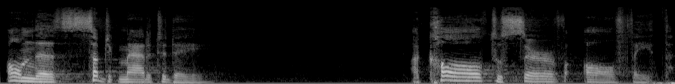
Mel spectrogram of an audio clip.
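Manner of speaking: slow, deliberate pulpit delivery; measured preacher's cadence; slow sermon opening. Real, not acted.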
